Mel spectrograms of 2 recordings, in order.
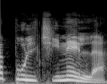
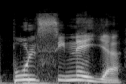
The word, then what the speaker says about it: Pulcinella: pizzería Pulchinela, se escribe pizzería con dos Z, y Pulchinela es con P, con C, con N y con dos L, Pulcinella, pizzería pulcinella.cl, y para poder pedir el delivery de esta pizza napolitana de verdad, de a de veras.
